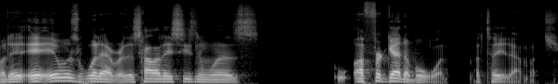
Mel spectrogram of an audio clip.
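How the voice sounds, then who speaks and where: A man's unremarkable speaking voice, medium in pitch and fairly quick, with fairly even intonation and big swings in loudness, on a very clean recording with a silent background. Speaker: podcast co-host. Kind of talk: casual chat.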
